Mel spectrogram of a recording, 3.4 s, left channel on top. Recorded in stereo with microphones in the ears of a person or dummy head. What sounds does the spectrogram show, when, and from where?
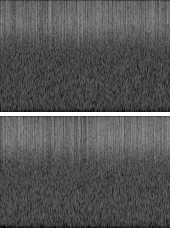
Only background noise.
